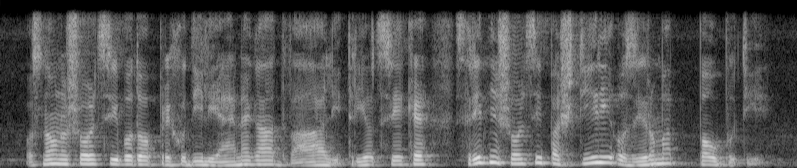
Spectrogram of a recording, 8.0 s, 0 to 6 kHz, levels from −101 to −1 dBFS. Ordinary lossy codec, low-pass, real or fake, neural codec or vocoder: none; 5.4 kHz; fake; vocoder, 44.1 kHz, 80 mel bands, Vocos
